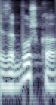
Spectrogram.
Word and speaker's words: Забужко: і скажу, що правильний наголос все ж таки на букву У, на літеру У в прізвищі Забужко.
